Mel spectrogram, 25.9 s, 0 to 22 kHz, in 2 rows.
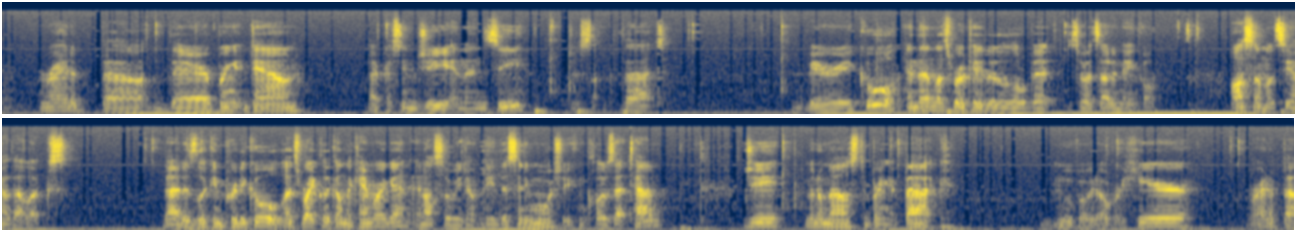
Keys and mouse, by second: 2.1 g, 6.3 r, 9.3 r, 12.0 KP_0, 12.7 z, 14.5 right click, 18.9-19.4 drag, 19.9 g, 22.3 g, 24.9 g.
